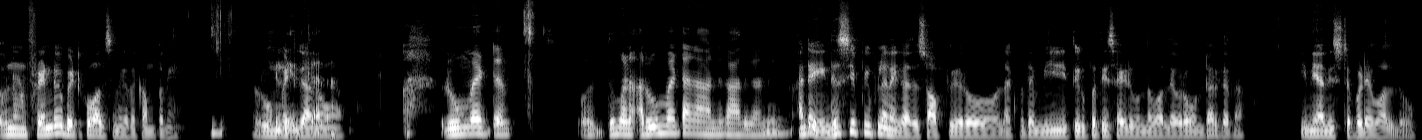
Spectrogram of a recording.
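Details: Adult speaker; normal voice.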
